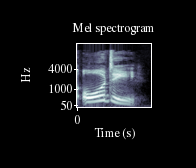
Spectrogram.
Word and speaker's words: Audie: This is Audie. So that's different. – How do you spell that? – A-U-D-I-E. – Oh, but like Audi the car, but... – Audie. – A bit different.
